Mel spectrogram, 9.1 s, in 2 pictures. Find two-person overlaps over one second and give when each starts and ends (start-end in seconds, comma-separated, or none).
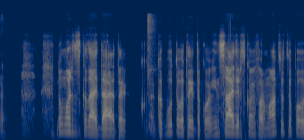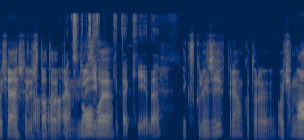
5.0-6.3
